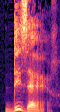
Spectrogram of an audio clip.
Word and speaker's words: désert: Désert. Okay, remember, final T not pronounced. Désert. And really this z sound just because you get one S between the two vowels.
